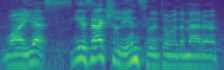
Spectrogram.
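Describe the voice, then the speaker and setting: A man reading aloud plays a blustering, envious neighbor from a storybook, all gossip and grudges. His voice comes out bright and edgy as he complains. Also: mid-range voice, expressive, fast talker. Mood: indignant.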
